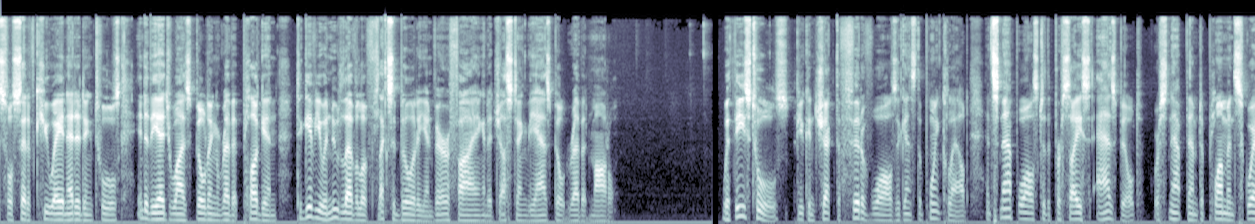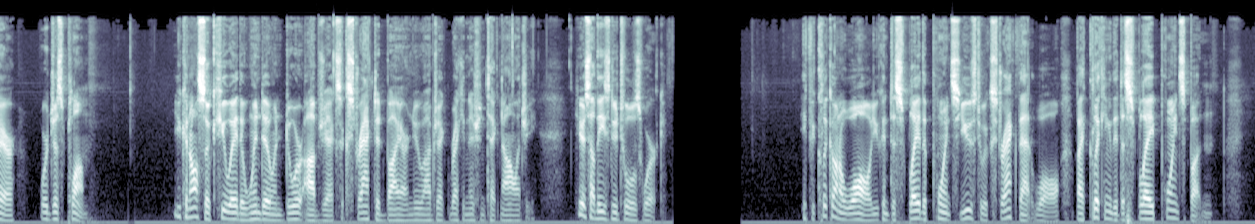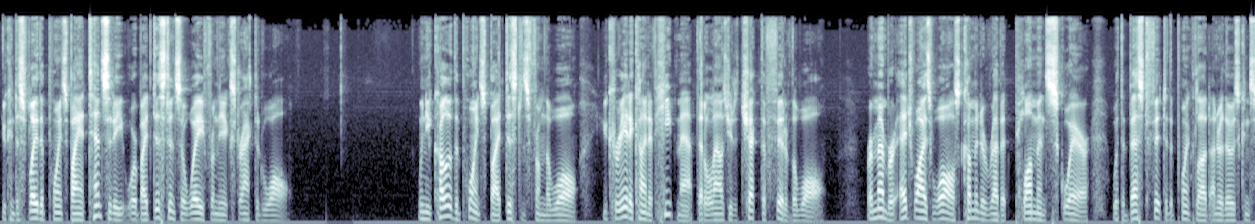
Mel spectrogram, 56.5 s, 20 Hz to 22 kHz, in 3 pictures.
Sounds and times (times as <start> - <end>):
Speech: 0.0 - 9.2, 10.8 - 20.2, 21.4 - 28.9, 30.9 - 37.0, 37.7 - 42.0, 43.9 - 50.0, 50.7 - 56.4.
